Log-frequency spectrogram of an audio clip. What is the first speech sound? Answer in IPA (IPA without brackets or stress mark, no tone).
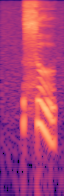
s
